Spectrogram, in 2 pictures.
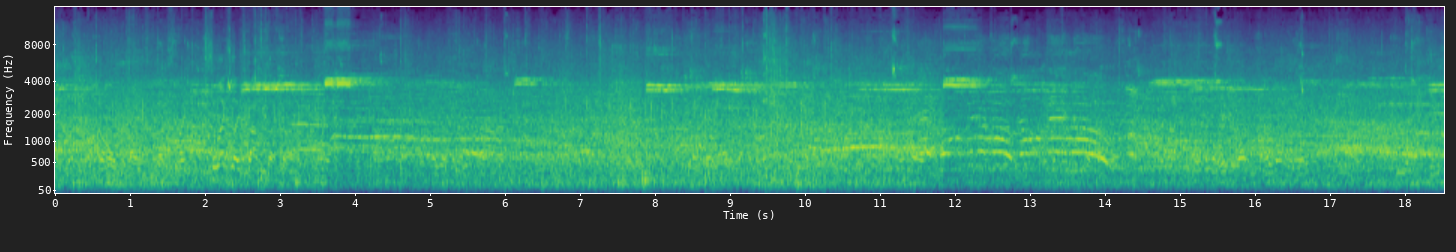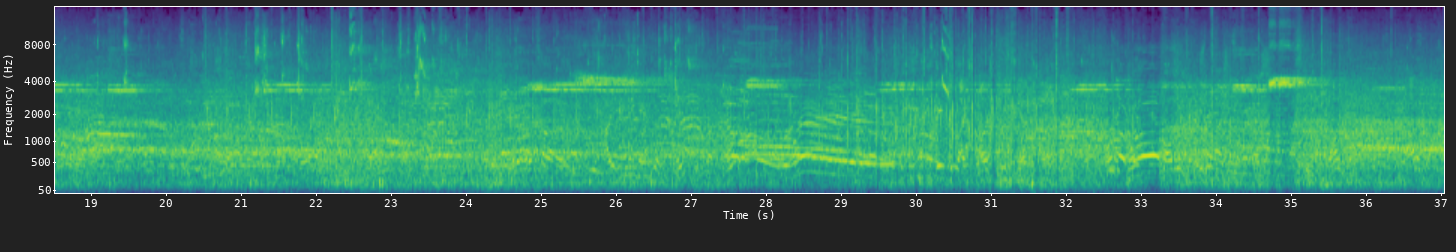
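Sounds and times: whistle blasts: 2.3 - 4.4, 6.1 - 6.6, 7.9 - 10.0, 10.9 - 13.0, 14.3 - 16.2, 17.4 - 19.8, 21.2 - 22.2, 24.8 - 26.3, 32.1 - 32.8, 34.1 - 35.4
volleyballs struck and bouncing: 5.7 - 10.9, 20.2 - 24.9, 33.4 - 35.8
loud shout: 7.9 - 37.0.

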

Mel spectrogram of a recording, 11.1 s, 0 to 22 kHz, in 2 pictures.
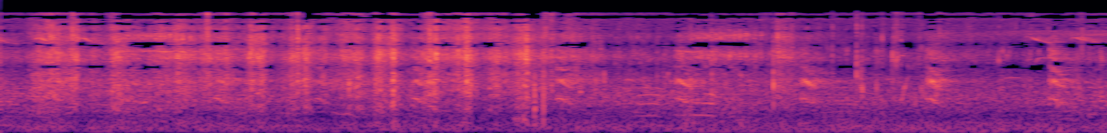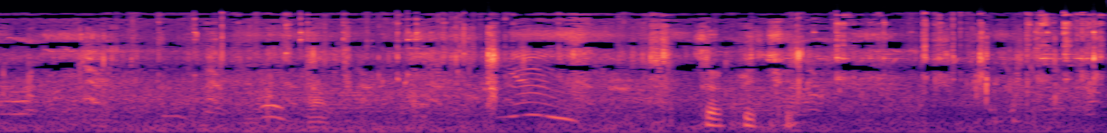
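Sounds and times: waterfowl calling: 0.2 - 9.9.

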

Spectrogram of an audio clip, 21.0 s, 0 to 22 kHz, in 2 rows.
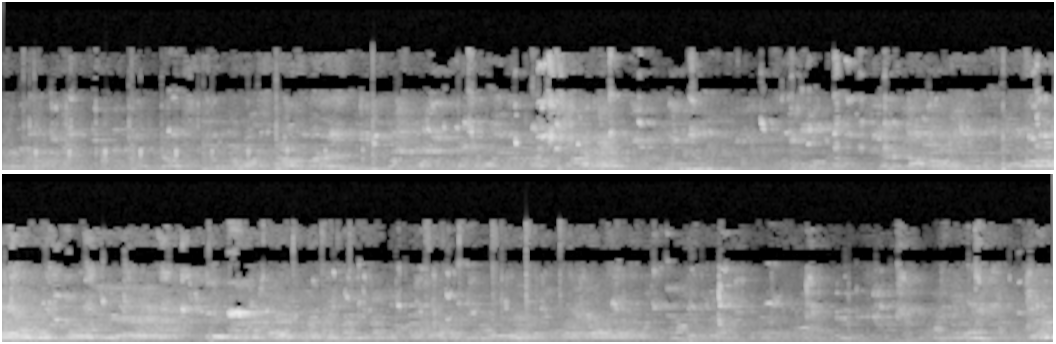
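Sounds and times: sneakers squeaking: 0.0 - 21.0.

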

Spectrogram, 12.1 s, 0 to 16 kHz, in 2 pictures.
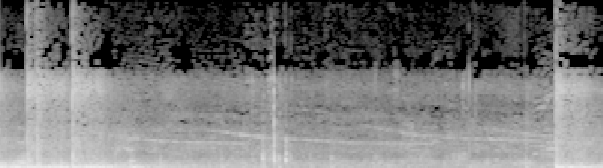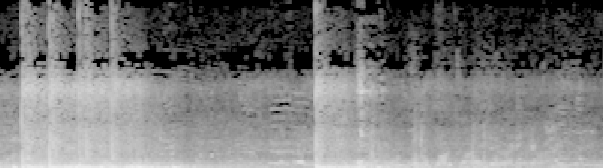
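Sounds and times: firework crackling: 0.0 - 4.2, 5.1 - 8.1.

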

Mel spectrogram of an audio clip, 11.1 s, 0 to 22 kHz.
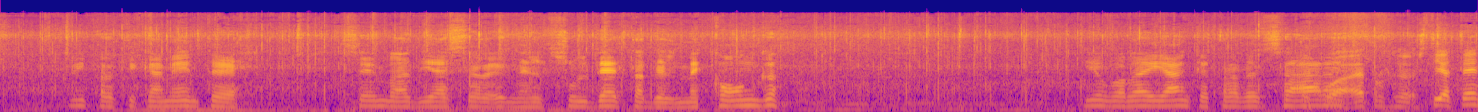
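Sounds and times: rain hissing: 0.0 - 11.0
running floodwater: 0.0 - 11.0.

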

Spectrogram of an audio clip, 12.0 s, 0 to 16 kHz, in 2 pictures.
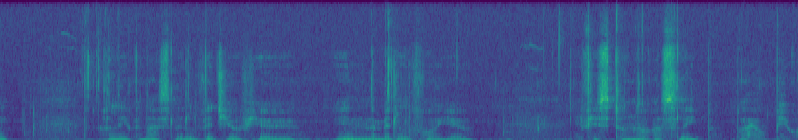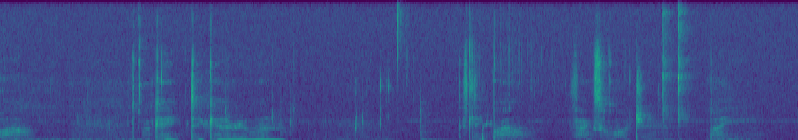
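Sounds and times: man whispering: 0.0 - 8.2, 9.4 - 11.8
breathy sounds: 0.2 - 0.8, 3.6 - 4.4, 6.2 - 7.1.

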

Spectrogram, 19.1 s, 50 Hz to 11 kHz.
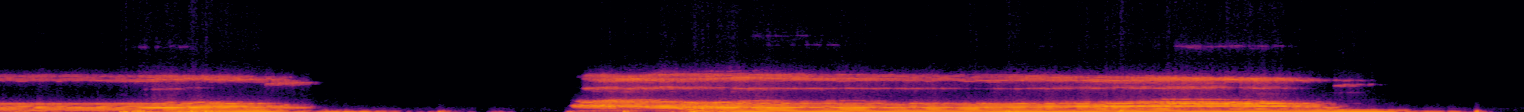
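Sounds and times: man chanting low note: 0.0 - 4.1, 7.2 - 17.5.

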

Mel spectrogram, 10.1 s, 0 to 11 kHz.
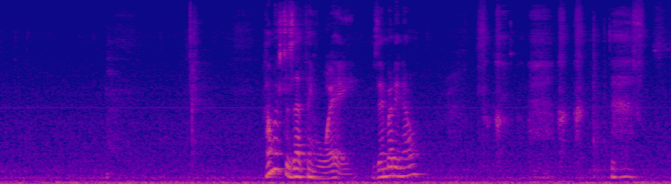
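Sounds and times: man laughing under his breath: 7.2 - 9.7.

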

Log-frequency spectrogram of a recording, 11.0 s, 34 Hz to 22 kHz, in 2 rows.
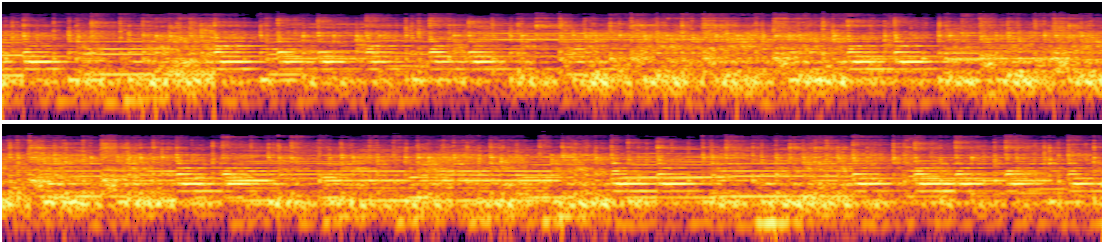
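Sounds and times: harmonium playing held reed tones: 0.0 - 3.4, 4.2 - 11.0
rapid tabla strokes: 0.0 - 11.0.

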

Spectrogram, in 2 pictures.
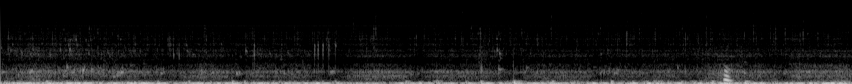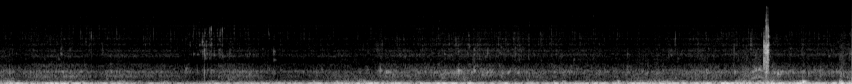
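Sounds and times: faint ticks: 0.0 - 17.0
muffled underwater rumble: 0.0 - 17.0.

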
